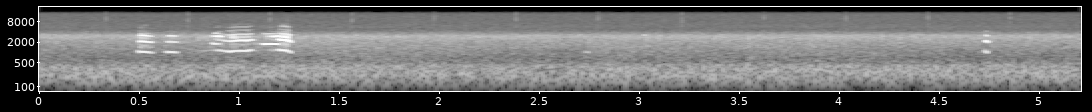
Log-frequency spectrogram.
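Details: Adult male bald eagle at a Big Bear nest on a live nest cam gives a short cluster of high, chittering piping notes early on, then stays silent except for one faint note near the end, under constant hiss.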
